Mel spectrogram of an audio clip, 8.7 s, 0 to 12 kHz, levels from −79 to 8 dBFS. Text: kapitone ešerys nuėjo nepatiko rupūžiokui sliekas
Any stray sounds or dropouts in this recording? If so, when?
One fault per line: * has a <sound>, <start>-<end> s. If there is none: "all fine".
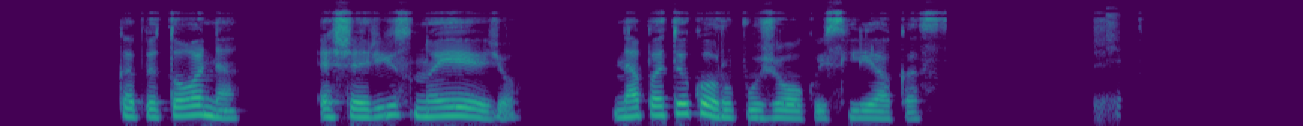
* has a laugh, 7.3-7.5 s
